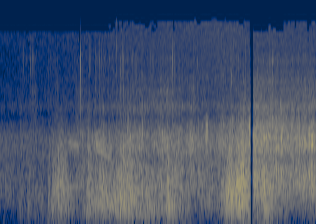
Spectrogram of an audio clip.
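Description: Wind buffets a microphone on a foggy ski slope, roaring in low gusts that swell and fade while a voice speaks.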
